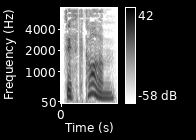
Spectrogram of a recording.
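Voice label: "fifth column", British English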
